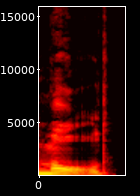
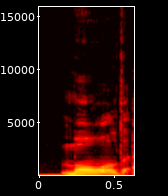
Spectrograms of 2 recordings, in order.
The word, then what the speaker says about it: Mold: Wrexham and Mold lies a grade one listed Jacobean house called Plastag. – Mold? – Mold. M-O-L-D. Yeah. – Okay. – I'm assuming it's mold still. Like, okay. That's how it's spelled.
